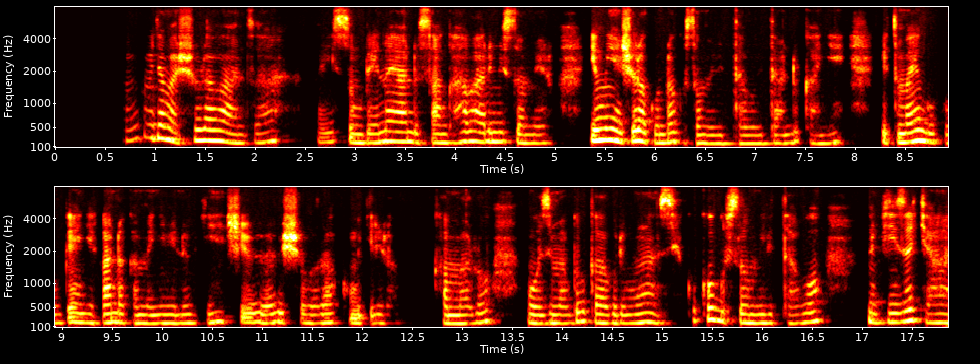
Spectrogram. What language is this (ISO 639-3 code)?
kin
